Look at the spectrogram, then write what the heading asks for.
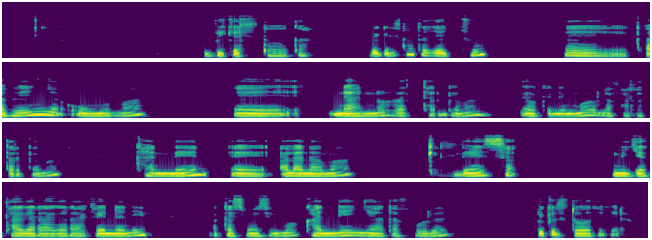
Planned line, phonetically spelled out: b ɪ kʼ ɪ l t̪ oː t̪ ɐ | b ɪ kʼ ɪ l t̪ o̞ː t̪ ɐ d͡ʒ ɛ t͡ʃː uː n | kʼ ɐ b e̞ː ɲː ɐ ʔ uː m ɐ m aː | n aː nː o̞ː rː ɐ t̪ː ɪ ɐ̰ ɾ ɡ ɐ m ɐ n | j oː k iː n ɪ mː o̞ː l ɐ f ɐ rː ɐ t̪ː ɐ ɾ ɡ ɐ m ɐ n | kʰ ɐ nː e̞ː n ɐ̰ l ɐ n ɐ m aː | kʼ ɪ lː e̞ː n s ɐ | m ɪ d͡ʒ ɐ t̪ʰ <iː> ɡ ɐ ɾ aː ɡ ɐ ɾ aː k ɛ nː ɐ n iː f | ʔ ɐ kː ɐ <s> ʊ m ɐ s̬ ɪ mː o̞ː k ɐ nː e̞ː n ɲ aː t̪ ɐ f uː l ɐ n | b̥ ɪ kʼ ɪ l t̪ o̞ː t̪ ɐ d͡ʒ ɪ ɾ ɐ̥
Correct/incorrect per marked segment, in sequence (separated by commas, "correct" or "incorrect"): incorrect, correct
